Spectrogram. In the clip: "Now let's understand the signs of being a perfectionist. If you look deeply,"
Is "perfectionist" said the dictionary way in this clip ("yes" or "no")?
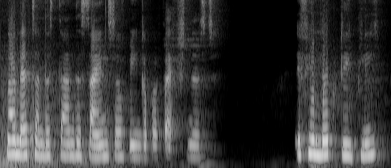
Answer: yes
